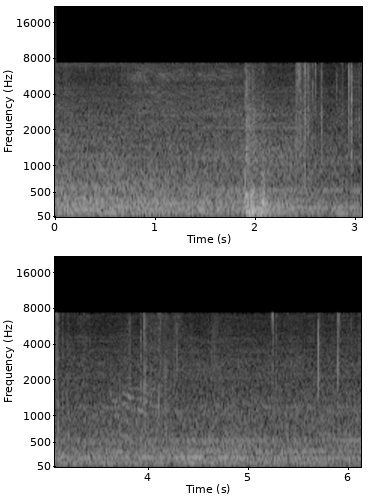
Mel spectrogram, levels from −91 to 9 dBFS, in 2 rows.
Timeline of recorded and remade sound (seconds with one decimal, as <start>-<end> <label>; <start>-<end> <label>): 0.0-6.1 recorded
